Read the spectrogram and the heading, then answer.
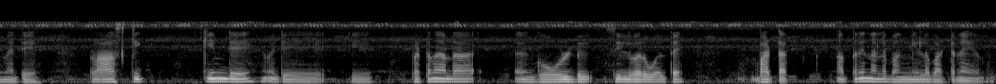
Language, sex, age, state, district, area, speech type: Malayalam, male, 45-60, Kerala, Palakkad, rural, spontaneous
